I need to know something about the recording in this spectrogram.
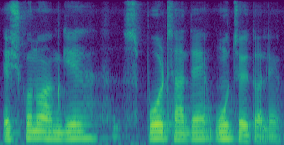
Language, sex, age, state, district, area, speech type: Goan Konkani, male, 18-30, Goa, Salcete, rural, spontaneous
